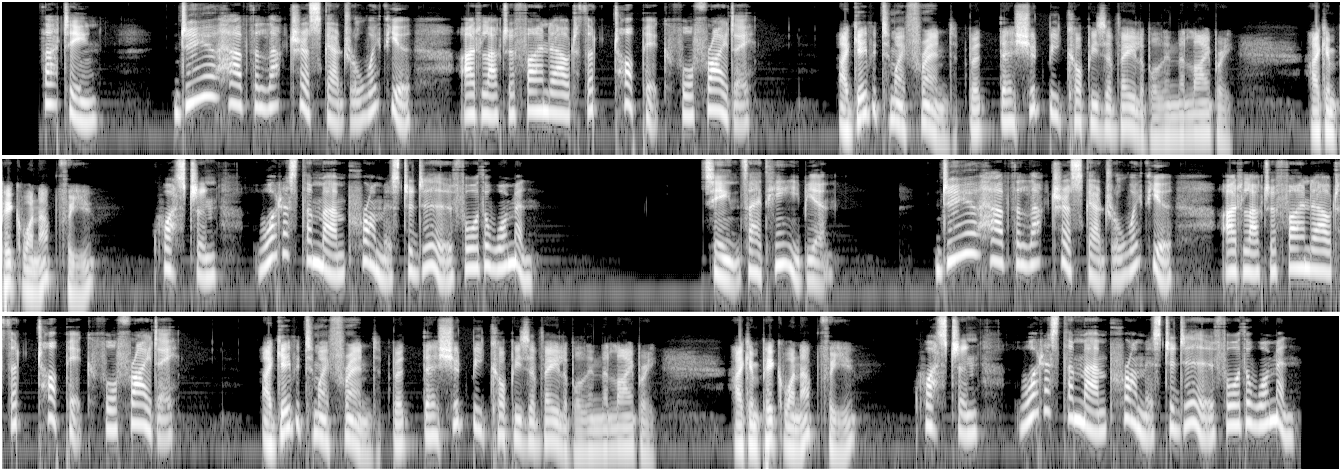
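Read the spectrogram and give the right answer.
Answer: Pick up a copy of the lecture schedule from the library for her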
